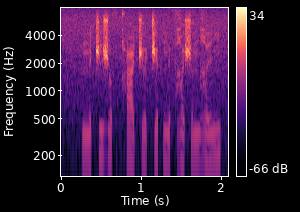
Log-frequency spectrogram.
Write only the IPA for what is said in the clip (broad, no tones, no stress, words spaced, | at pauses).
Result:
ŋɛt͡ʃi ʒoθqʰeːt͡ʃɘːt͡ʃeθ ŋeθʁeʃɘŋ ʁiŋ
